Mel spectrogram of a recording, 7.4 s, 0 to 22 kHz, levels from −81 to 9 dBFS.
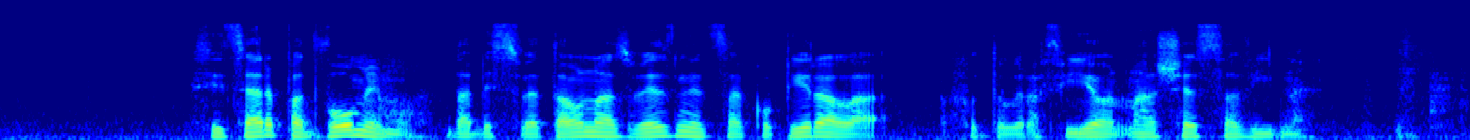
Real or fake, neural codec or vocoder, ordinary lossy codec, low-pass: fake; vocoder, 44.1 kHz, 128 mel bands, Pupu-Vocoder; none; none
